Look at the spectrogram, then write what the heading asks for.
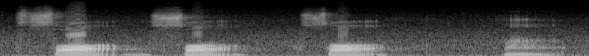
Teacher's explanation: Huruf sad ni nak sebut dia macam mana? Kita tebalkan sikit. Sa. pangkal lidah kita naik.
